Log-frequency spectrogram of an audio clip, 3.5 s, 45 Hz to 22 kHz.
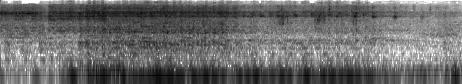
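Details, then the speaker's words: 2009 Mini Cooper R56 John Cooper Works, N14 engine, started with clutch in after charging the weak battery: catches with a deep, uneven surging rumble, runs rough on its own and stalls. A VANOS solenoid issue is suspected. "Yeah, this is what's happening. It's conking out. Running rough. Running rough."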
